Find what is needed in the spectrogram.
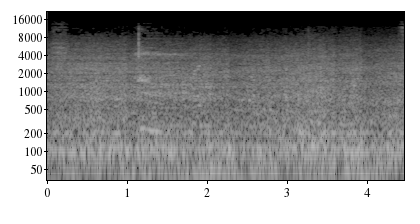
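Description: Road noise of a moving car heard from inside the cabin, a steady low rumble.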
